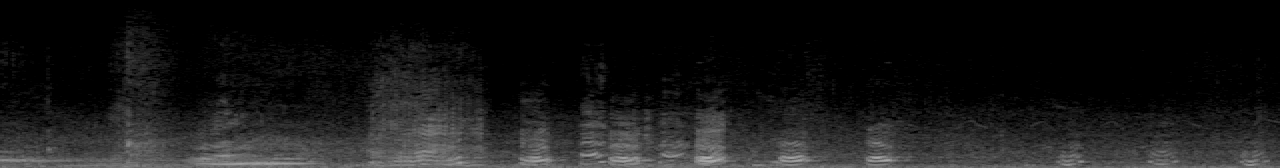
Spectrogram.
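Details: Sea lions giving a noisy mix of overlapping groans and then a run of short harmonic barks, about two a second, fading toward the end against a hissing background.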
